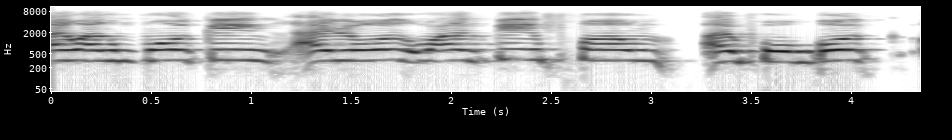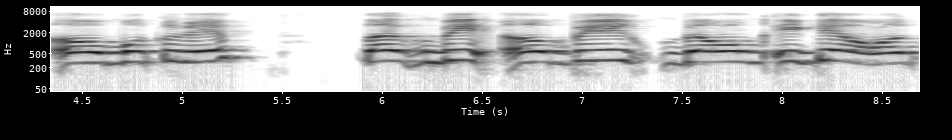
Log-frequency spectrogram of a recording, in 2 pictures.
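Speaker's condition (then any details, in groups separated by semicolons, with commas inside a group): Cerebral palsy; from birth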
